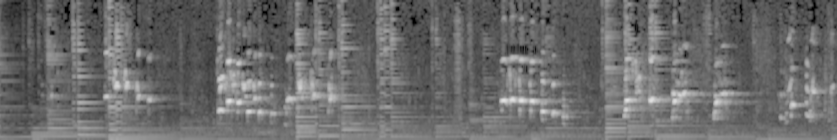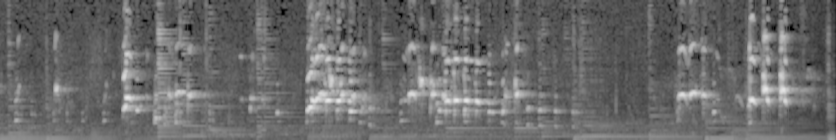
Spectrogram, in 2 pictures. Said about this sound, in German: Das war der Weißkopfseeadler.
